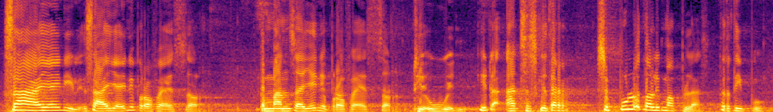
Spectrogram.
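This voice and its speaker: An older man giving a humorous sermon in a mosque, an animated storyteller who teases his listeners. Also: a little high, moderate pace. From Indonesia. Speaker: preacher. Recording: reverberant mosque hall with faint noise.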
